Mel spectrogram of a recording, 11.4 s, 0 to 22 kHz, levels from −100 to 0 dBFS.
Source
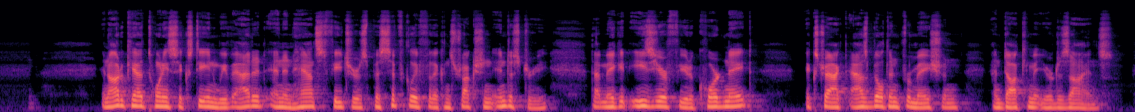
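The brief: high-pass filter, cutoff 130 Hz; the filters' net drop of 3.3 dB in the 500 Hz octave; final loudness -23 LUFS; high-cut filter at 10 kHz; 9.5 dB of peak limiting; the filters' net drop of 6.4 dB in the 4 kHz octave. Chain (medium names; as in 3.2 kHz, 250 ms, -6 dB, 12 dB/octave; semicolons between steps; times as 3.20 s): high-pass 130 Hz; low-pass 10 kHz; peaking EQ 500 Hz -4 dB; peaking EQ 4 kHz -7.5 dB; trim +13 dB; peak limiter -10 dBFS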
